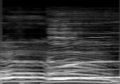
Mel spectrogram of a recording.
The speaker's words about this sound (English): Can you give me a howl so we can harmonize this? Give me a howl. Ooh.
